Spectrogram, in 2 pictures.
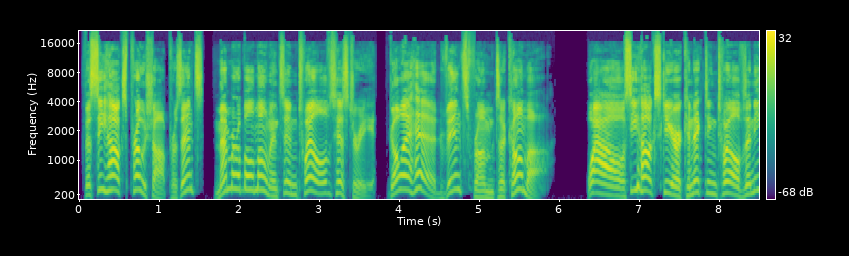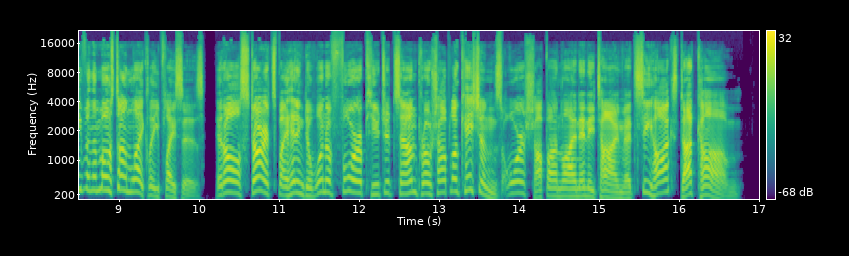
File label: Comm Pro Shop announcer; Seahawks Pro Shop - Memorable Moments in History - 1930's announcer - forward - fast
